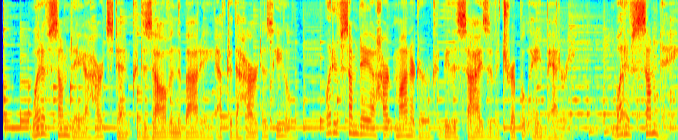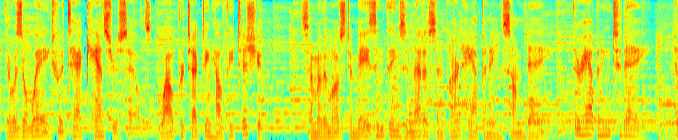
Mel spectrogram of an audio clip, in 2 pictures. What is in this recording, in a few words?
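narration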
